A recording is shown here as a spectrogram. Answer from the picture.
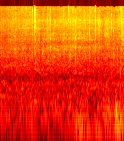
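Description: Soft, steady hiss with a few faint crackles, over a low rumble: covered pans of eggplant kebab sizzling on glowing charcoal.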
